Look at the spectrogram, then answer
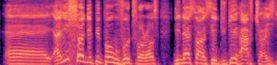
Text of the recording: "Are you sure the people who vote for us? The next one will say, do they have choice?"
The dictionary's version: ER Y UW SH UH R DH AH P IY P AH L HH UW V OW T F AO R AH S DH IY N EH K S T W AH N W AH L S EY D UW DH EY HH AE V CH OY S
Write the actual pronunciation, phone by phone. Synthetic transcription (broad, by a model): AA Y UW SH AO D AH P IY P AH L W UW V OW T F AO R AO S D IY N EH K S T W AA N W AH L S EY D UW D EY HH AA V CH OY S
